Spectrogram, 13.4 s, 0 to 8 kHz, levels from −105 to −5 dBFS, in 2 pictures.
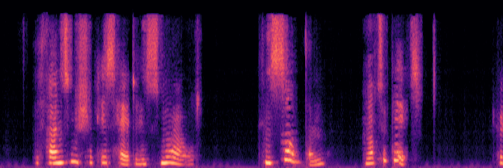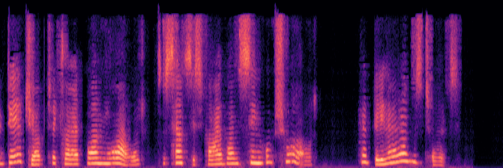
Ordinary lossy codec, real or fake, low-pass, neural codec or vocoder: AAC, 32 kbps; fake; 7.2 kHz; codec, 16 kHz, 1 kbps, FreqCodec, smaller model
